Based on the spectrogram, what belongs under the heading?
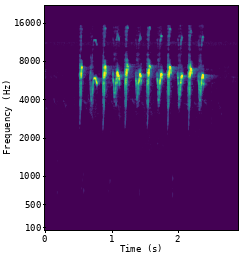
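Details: Energetic song from a kolibri wulung sunbird: a fast, even run of about twelve piercing, high metallic notes lasting roughly two seconds, with faint clicks in the background.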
